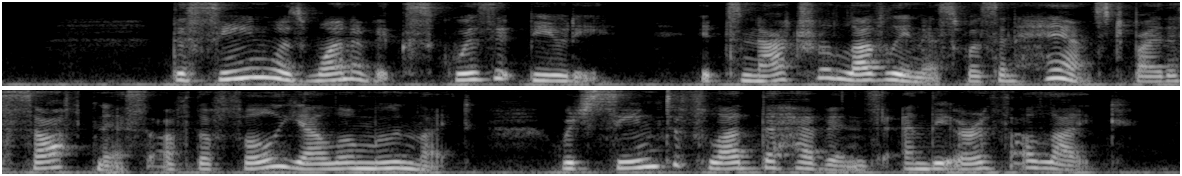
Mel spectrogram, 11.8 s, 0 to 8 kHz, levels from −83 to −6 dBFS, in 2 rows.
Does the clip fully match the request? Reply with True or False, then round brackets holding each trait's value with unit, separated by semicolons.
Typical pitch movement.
True (3.4 semitones)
